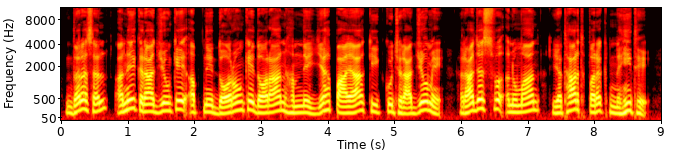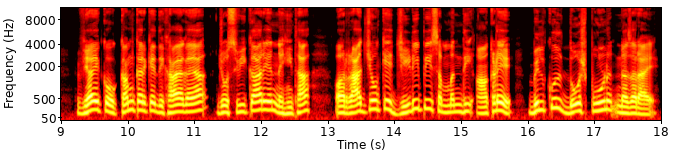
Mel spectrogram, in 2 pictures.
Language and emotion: Hindi, neutral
